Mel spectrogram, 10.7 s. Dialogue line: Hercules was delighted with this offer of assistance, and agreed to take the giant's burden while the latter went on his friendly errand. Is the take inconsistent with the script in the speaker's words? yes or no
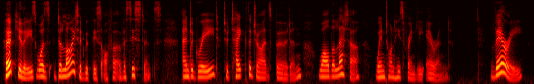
yes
